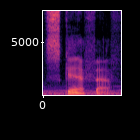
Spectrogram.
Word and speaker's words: SCIF: secure compartmentalized information space commonly known as scif pronounced skff quickly passes on information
